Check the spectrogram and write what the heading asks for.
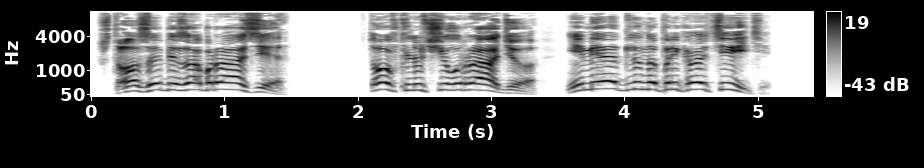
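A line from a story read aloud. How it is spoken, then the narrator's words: Irritated male shout, muffled. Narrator (Russian): Было хорошо слышно за тонкой дверью, как раздраженный мужской голос крикнул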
